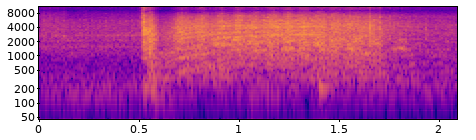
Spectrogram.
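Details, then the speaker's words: Jeep CJ5 with new battery and battery cables, spark plugs removed, before compression test: quick free starter whir for about a second with no compression chug; it turns over briskly, confirming the connections are good. "Now we're just gonna test and make sure all of our connections are right. Make sure that it actually rolls over. We took the spark plugs out to help it roll over."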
